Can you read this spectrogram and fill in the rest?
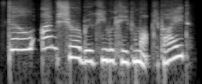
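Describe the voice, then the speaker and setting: Cheeky, animated handmaid. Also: female voice, fairly high pitch, normal speed, husky, dry recording. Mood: teasing. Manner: sardonic, chatty. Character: cheeky, gossipy young handmaid, teasing and sulky. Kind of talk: video game cutscene acting.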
